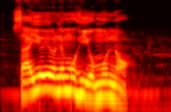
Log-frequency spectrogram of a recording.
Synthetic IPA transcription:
saiojonɪmʊɦiomʊnɔ̰

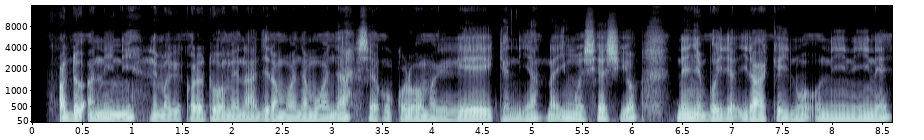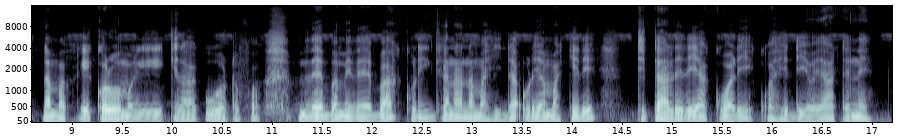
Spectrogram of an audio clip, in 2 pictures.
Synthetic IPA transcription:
adoʔanininemaɣekɔɾɛtwɔmɛna̰ːd͡ʑeɾamwaɲamwaɲa̰ɕja̰ɣokɔ̰ɾo̰ɔ̰maɣeɣekɛniana̰imwɛɕiaɕiɔneːɲebɔiɾaʔiɾakeinwɔʔoniniːnenamaɣekɔɾwɔmaɣeɣekeɾakuɔtɔfɔmeðɛbameðɛːbakoɾiɡananamaɦida̰ʔoɾeamakeɾe | titaɾeɾeakwaɾekwaɦedejɔjatɛnɛ

